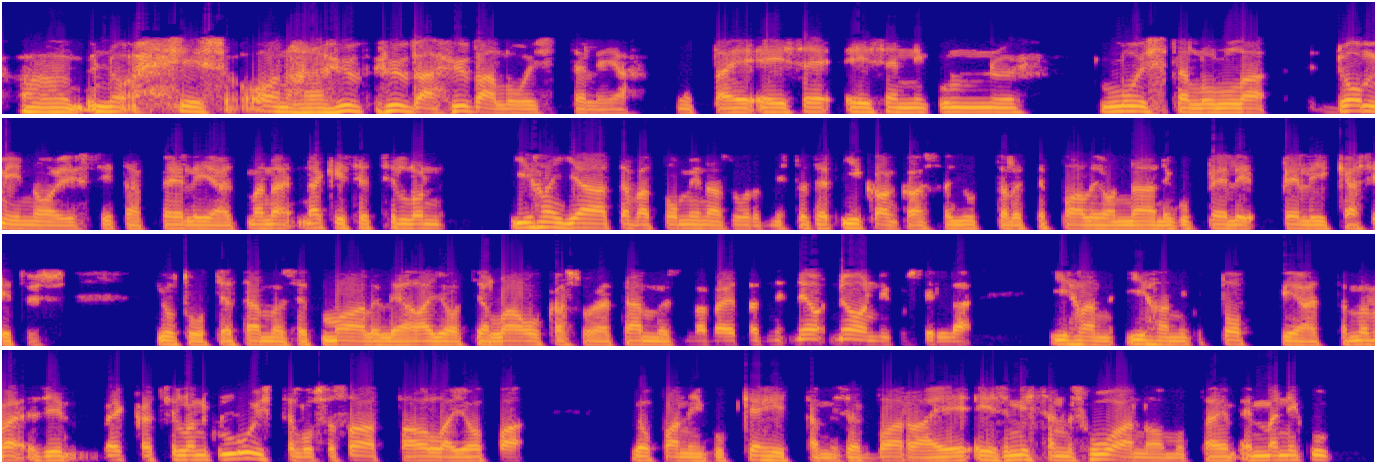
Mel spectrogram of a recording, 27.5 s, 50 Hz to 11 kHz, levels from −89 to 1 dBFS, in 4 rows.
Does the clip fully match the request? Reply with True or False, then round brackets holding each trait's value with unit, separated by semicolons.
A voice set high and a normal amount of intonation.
False (115 Hz; 3.2 semitones)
